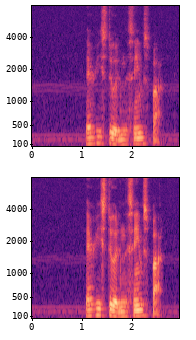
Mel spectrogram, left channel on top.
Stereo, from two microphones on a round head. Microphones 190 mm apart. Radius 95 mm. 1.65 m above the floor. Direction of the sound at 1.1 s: 40° right (ahead or behind).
